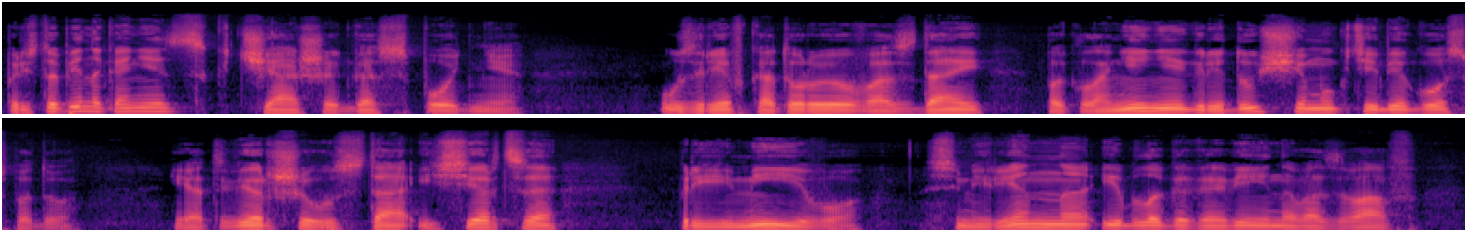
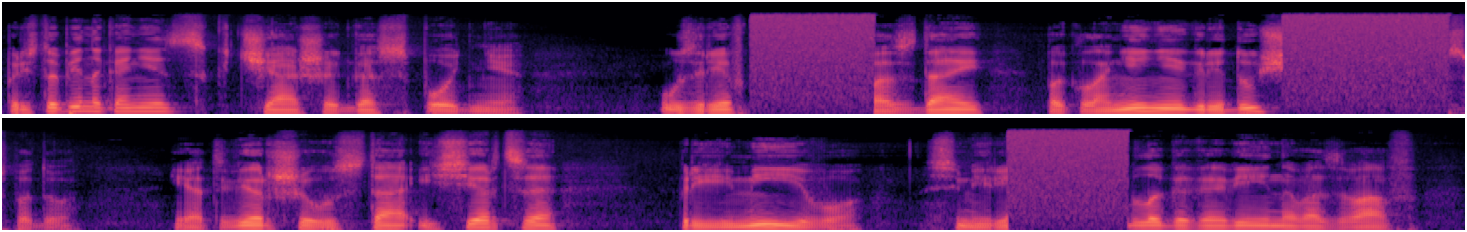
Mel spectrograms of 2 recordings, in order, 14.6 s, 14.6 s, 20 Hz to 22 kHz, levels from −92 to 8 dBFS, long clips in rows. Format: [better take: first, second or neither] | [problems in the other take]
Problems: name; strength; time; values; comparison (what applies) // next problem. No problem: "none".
first | audio cutting out; filled with static; at 3.5 s for 0.5 s, at 6.5 s for 1 s and at 12 s for 0.5 s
